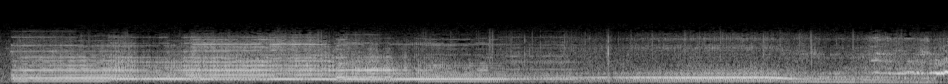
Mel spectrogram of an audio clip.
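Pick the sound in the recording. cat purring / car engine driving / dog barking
car engine driving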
